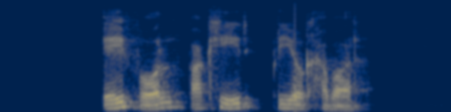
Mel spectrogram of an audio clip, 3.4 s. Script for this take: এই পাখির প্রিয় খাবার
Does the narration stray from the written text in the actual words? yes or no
yes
